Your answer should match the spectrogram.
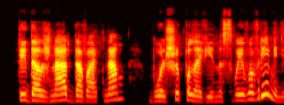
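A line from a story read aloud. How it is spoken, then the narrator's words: Plain. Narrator (Russian): сказал он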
